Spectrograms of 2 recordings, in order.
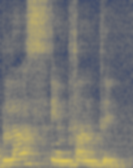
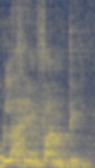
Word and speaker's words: Blas Infante: by the name of Blas Infante. The Andalusians don't pronounce the letter S, so they go Blas Infante. Blas Infante, then there are some rumors that he did eventually become a Muslim before he died.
